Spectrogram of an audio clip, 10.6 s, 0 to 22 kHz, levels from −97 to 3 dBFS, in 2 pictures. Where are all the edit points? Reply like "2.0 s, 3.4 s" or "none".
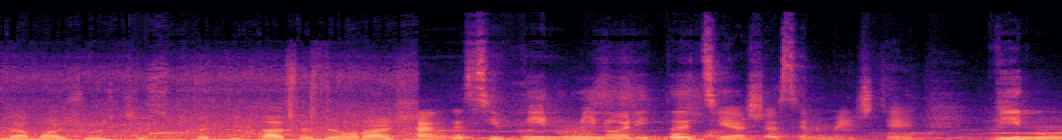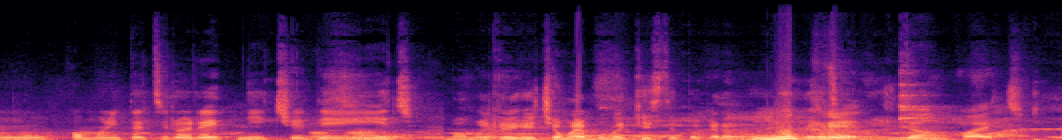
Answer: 2.1 s, 7.4 s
